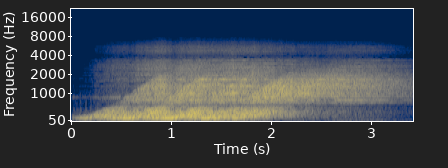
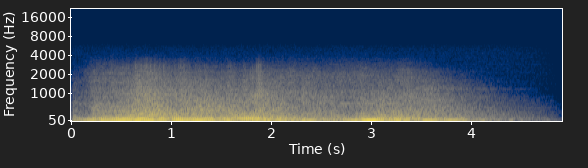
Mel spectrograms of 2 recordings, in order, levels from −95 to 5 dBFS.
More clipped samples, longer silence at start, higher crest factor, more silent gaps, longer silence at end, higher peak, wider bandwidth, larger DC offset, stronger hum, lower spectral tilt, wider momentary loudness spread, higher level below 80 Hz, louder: neither; about the same, 0.05 s vs 0 s; about the same, 14 dB vs 14 dB; neither; second, 0.05 s vs 0.5 s; second, -6 dBFS vs -2 dBFS; first, 6 kHz vs 2.8 kHz; neither; neither; second, -9.5 dB/octave vs -11.5 dB/octave; about the same, 13 LU vs 12 LU; second, -52 dBFS vs -18 dBFS; about the same, -19 LUFS vs -18 LUFS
